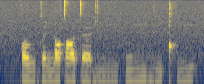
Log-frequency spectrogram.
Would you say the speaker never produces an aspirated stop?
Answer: no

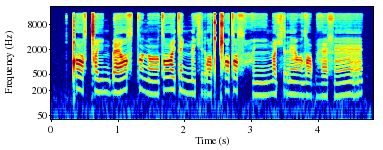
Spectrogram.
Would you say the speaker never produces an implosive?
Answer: no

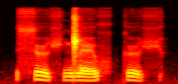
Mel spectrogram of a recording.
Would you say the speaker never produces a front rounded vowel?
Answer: no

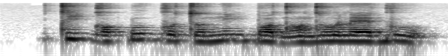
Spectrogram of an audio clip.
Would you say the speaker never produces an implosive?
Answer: yes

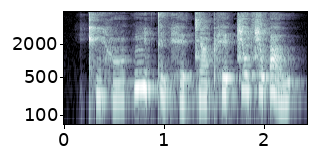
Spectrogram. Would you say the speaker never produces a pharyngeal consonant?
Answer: yes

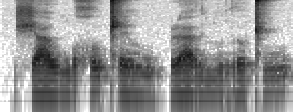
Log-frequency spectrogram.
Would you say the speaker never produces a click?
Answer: no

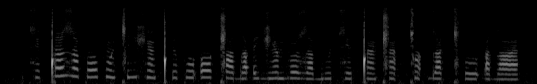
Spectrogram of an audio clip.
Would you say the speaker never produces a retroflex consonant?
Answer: yes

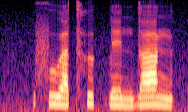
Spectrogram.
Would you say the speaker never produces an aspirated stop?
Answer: no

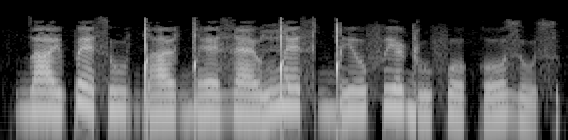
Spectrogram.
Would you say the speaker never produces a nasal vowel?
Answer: yes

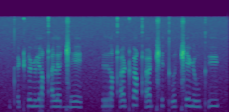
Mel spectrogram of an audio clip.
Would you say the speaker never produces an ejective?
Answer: no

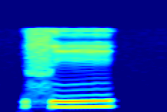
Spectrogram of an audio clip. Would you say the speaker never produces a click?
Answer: yes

